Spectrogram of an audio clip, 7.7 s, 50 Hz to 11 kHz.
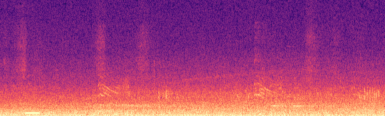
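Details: Eurasian eagle-owl, 16 February 2023: a brief, deep hoot right at the start, then several seconds of quiet hissing background with faint distant sounds.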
